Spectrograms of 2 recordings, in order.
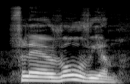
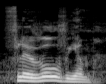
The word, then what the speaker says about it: flerovium: class L uh which is for the element flerovium Capal f l e r o v i u m f l e r o flero vum v IU M some people might pronounce it flum flum but uh but it's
